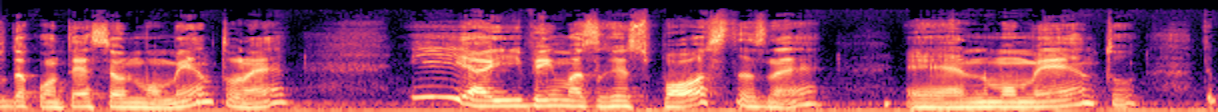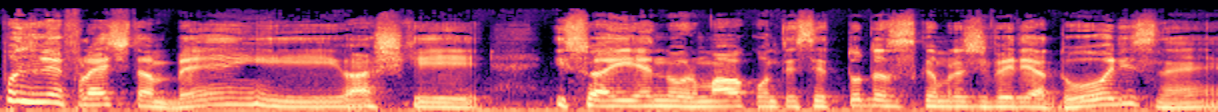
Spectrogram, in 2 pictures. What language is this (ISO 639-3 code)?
por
